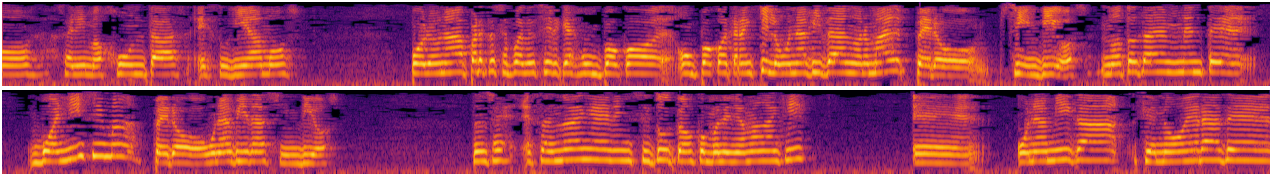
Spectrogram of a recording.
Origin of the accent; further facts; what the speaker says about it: Chone, Manabí, Ecuador; born there; soy de Ecuador, nací en Choña, en la costa de Ecuador.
